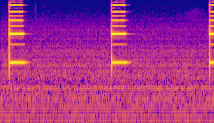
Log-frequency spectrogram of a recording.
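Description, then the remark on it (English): A hospital heart monitor sound effect played from a phone app beeps steadily, three clear electronic tones spaced about two seconds apart, each short and bright with a quiet pause between, no voices present. “Someone's heartbeat and shit. At the hospital, I hear that.”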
